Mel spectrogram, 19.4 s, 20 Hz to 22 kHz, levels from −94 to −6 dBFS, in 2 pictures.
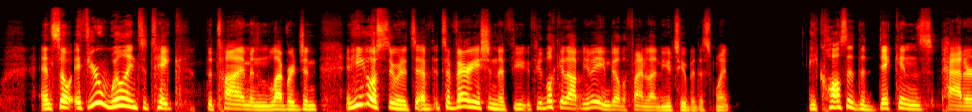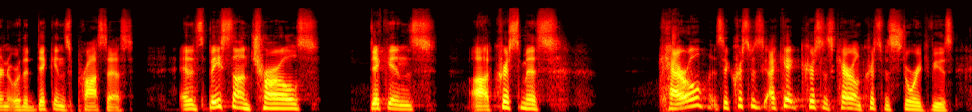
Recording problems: none

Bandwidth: 16 kHz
